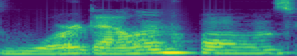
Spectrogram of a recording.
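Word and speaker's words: Wardellen Homes: You see it on my name there, so I won't phonetically spell it for everyone, but it's Ward Ellen Holmes with an L.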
